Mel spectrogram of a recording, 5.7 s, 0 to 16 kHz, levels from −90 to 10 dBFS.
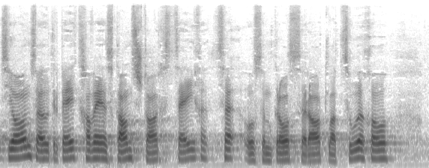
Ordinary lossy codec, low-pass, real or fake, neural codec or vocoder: AAC, 48 kbps; 14.4 kHz; real; none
